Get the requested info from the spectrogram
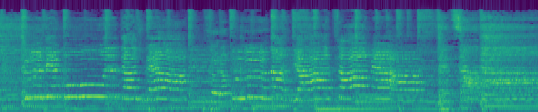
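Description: A young girl singing a Romanian pop song into a handheld microphone over an instrumental backing track. Her voice drops out about nine seconds in while the accompaniment carries on.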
